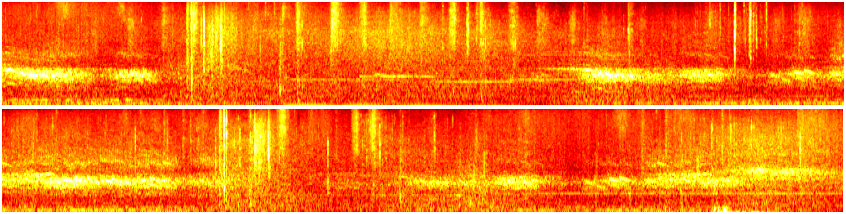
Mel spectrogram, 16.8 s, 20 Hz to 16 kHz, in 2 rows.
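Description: Ravens cawing in the video game Witcher 3, repeated hoarse calls at a middle distance over a low ambient bed, with occasional footsteps.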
